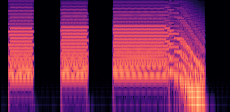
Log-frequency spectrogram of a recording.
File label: drama Organ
